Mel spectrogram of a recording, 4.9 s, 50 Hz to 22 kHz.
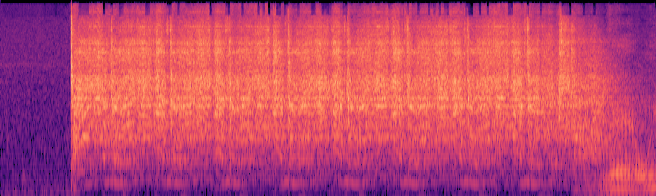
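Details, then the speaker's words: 2003 Polaris 500 H.O. ATV on a compression test with the throttle blocked open. Fast, light, even cranking with no compression loading; the gauge reads nothing, and a faulty gauge is suspected; low compression. "ain't got nothing. We ain't got jack diddly. Surely compression couldn't be that weak."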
